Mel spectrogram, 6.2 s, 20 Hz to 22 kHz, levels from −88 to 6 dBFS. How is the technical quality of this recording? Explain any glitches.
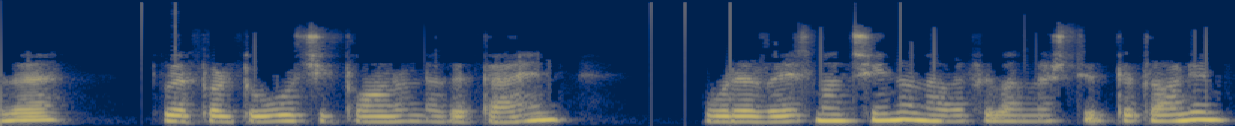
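The recording has one persistent fault. Word clock ticks run from 0.14 to 6.14 s: an unlocked digital receiver drifts a few hundred ppm, slipping one sample about every 50 ms, producing a steady rattle of sharp, uneven clicks across the speech.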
